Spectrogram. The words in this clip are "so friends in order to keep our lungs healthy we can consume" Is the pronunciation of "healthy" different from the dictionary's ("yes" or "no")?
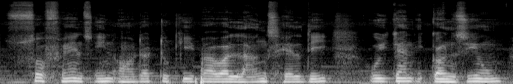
yes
